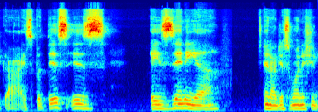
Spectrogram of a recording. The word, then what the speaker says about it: Zinnia: This is a Zenia flower. This is how I pronounce it.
